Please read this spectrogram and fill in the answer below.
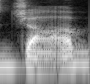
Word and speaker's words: Job: jump into job uh yes it's spelled j-o-b might be more easily read as job but is typically known as job and job has traditionally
